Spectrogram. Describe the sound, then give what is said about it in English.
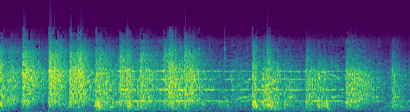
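Gunfire in a radio-drama shootout as outlaws fire on wagon guards: many sharp, loud shots crack out in quick, irregular bursts, overlapping densely. “The crooks began firing at the wagon guards.”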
